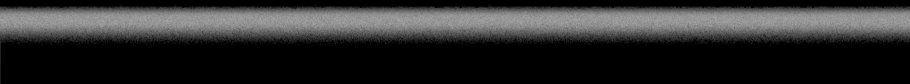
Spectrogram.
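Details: Simulated cicada-like tinnitus: a high-pitched hissing, buzzing sound offered for comparison with ringing, buzzing or hissing in the ears.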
